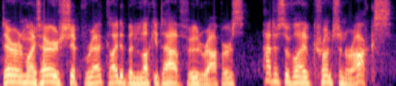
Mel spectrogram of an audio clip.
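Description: A man's voice: a little high, fairly quick, background noise, close to an everyday voice. A man voicing a hapless sailor who shrugs off grim memories of a shipwreck. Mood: offhand. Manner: offhand, matter-of-fact about hardship.

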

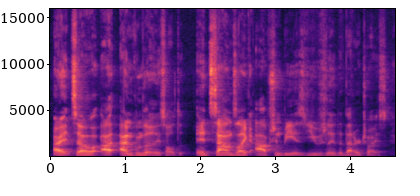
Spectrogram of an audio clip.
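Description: A man's voice: fairly low pitch, a little fast. Curious man asking questions. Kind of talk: podcast conversation.

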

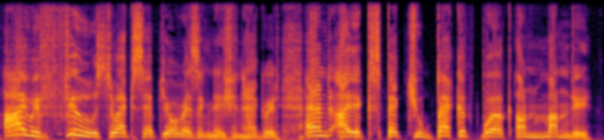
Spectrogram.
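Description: A man performs an elderly wizard headmaster from a storybook. The voice sits high and swoops gently through measured, formal phrases. He is calm and authoritative, with a dry, whimsical wit. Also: no room sound. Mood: firm. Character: wise old male wizard headmaster, wry, calm and authoritative.

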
